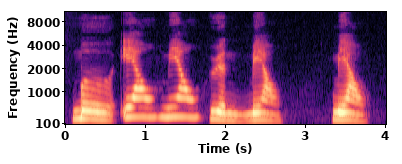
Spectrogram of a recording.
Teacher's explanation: Chúng ta cùng tìm hiểu vần eo có trong tiếng mèo. Tiếng mèo gồm âm đầu mờ, vần eo và thanh huyền. Phần eo được đánh vần và đọc trơn như sau: e o eo, eo.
